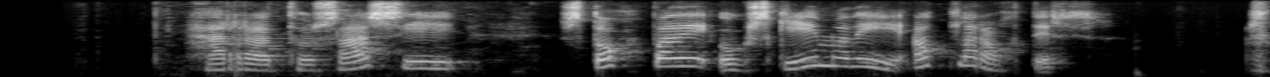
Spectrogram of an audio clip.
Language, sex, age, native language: Icelandic, female, 20-29, Icelandic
